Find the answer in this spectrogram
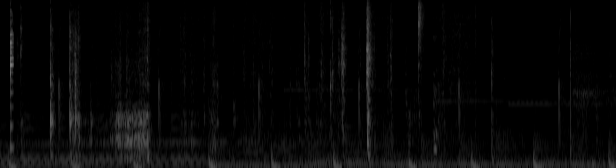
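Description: Quiet background music, with scattered clicks and knocks and a brief scrape about a second in, from the plastic and metal parts of a gaming chair as the seat is fitted onto the gas-lift cylinder.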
